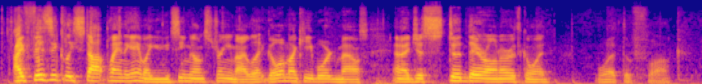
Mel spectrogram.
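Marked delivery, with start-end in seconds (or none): 5.9-6.8 sounding disappointed. Retelling stopping the game, standing still: retelling own disappointed reaction. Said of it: "so disappointed".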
